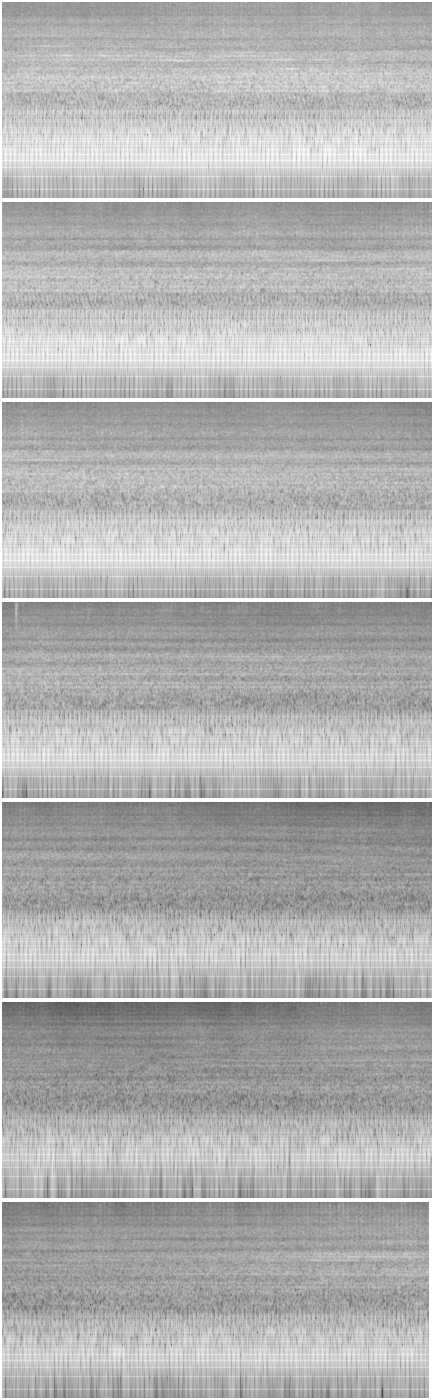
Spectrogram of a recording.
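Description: Engine of a Spider remote-controlled slope mower running steadily at an even pitch as it mows a grass bank.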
